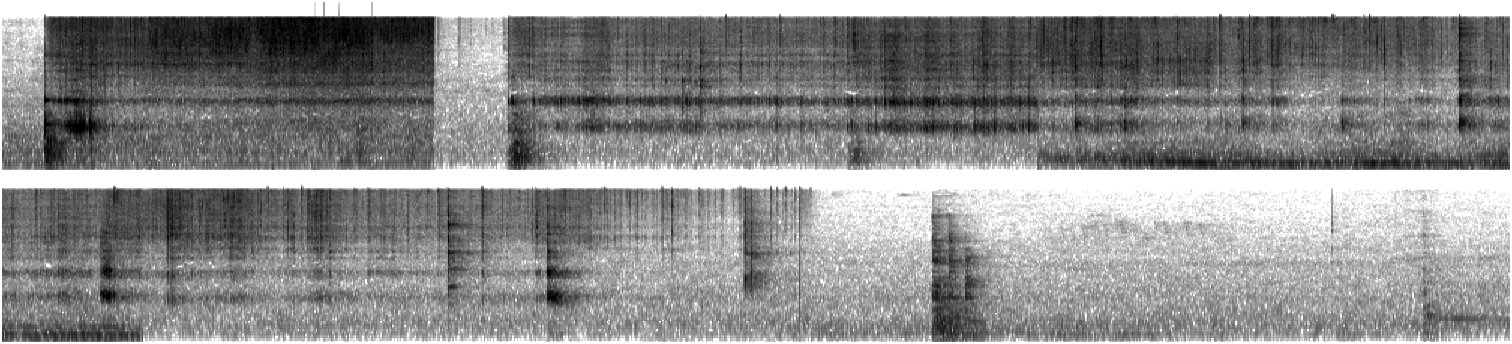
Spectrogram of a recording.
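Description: Butter and pollock roe sizzling in a nonstick saucepan: very loud for the first three seconds, then a steadier sizzle that fades away about fifteen seconds in. Wooden chopsticks click against the pan as the roe is turned, and a single knock follows near the end.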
